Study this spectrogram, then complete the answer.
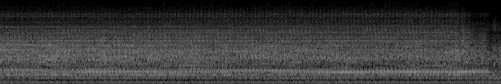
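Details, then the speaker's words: Skew chisel planing cut on a lathe, edge at 45° to the wood, very sharp tool, light pressure: steady hiss over the lathe's even hum, no chatter or catches; normal clean cut. "We have a very sharp tool and it's an efficient cut, so it doesn't take a lot of pressure."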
